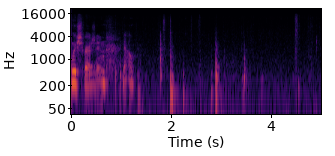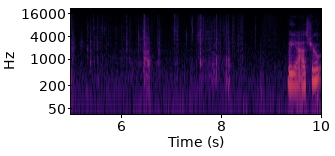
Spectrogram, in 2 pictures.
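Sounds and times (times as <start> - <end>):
paper and plastic rustling: 4.5 - 9.2.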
